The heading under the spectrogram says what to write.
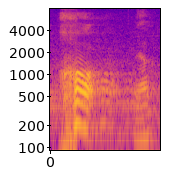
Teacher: Khannas itu kho-nya kayak kita buang dahak ya. Kho, dia di tenggorokan bunyinya.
